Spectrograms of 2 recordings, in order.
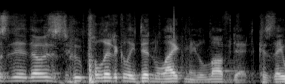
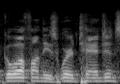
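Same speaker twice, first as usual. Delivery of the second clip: ordinary talk, nothing marked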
